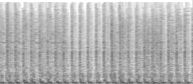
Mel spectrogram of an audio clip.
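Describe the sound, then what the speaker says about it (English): Rapid, continuous automatic gunfire from the video game Fortnite, fired at practice dummies: a loud, dense stream of close shots with no pauses and no talk. "you're going to want to start shooting after you press your keybind"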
